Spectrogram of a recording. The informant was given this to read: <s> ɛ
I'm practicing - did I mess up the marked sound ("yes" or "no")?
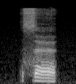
no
